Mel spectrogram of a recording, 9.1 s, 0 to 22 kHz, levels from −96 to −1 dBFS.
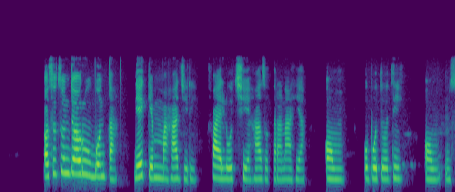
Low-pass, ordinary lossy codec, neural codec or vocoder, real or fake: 7.2 kHz; none; none; real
